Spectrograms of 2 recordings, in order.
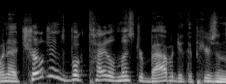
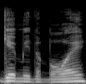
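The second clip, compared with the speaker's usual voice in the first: put-on monster voice; 3 semitones lower than usual. Describing the film's monster, imitating it: Babadook voice. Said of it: "the Babadook just being like".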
